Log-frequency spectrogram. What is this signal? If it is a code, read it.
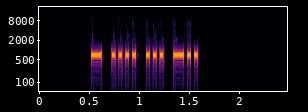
Morse code, heard as a keyed tone, about 36 wpm, 700 Hz. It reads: THSD
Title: Four Challenging Letter-Number Combinations 35wpm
